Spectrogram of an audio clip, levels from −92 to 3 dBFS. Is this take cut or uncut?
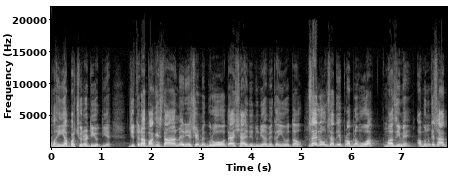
cut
